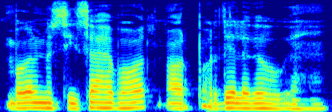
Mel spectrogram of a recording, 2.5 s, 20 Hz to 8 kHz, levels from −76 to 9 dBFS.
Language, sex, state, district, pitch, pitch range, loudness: Hindi, male, Jharkhand, Garhwa, 135 Hz, 130-140 Hz, -16 LUFS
